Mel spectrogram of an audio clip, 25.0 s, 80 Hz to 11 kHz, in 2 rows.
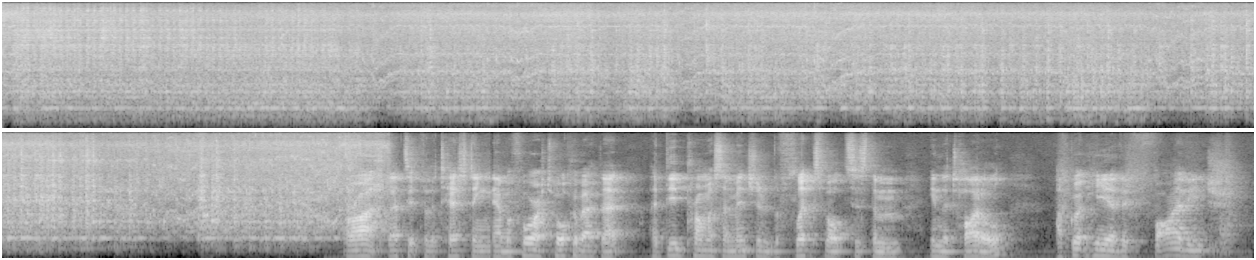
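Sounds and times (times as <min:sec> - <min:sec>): hammer drill running: 0:00.0 - 0:16.4.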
